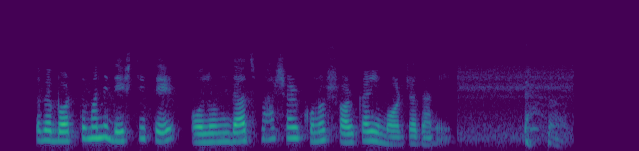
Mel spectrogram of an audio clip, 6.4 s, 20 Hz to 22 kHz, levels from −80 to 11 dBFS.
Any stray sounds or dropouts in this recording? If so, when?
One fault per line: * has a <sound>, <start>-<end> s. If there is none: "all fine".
* has a cough, 5.2-5.7 s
